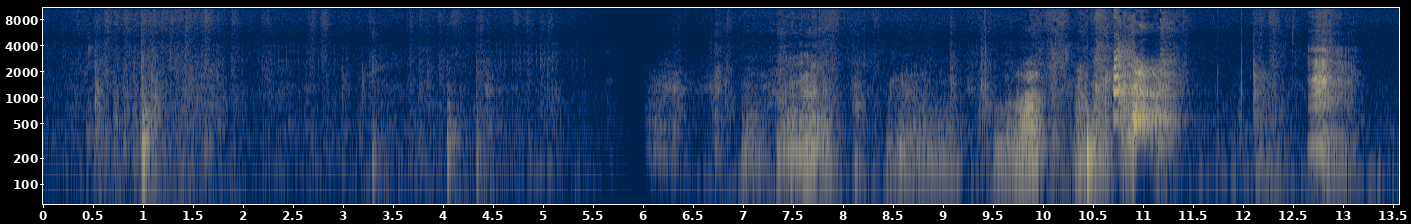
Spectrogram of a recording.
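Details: Akita Inu pair Aala, 14 months, and puppy Olavi, 2 months, at play in 2023; scattered soft grunts, then a lively stretch of low growls and short yelps, several loud bursts near the end.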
